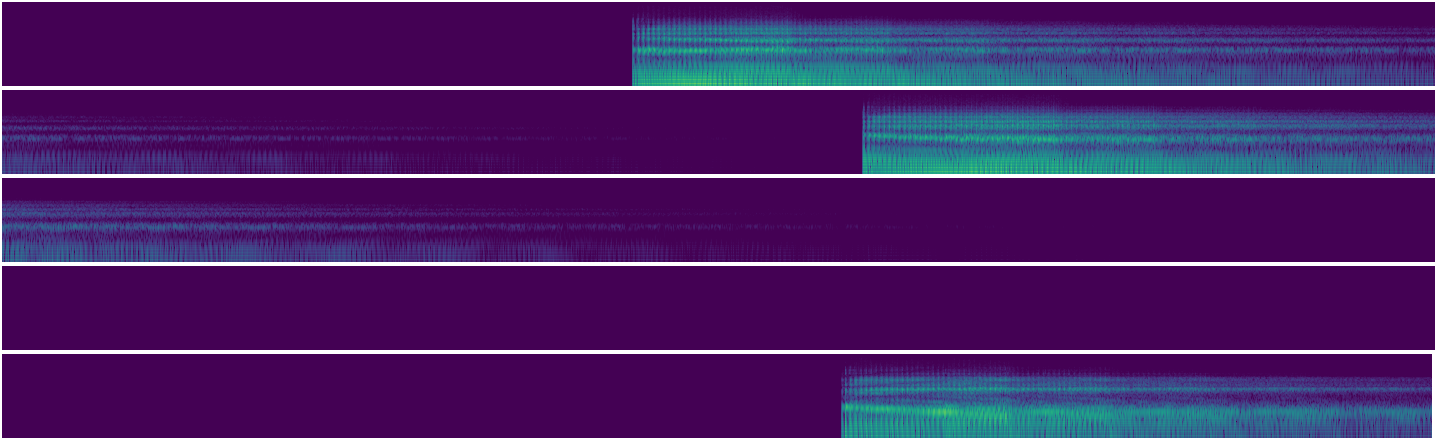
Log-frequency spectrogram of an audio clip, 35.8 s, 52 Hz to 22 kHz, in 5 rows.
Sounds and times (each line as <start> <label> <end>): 32.9 synth 35.8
